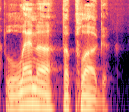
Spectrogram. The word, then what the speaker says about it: Lena the Plug: This is Lena the Plug.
